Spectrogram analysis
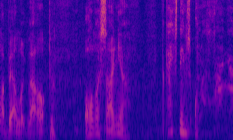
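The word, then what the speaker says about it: Olusanya: don't want to insult the guy's name, it's Olasanya, but just to the ear, it sounds phonetically, it's quite the coincidence.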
